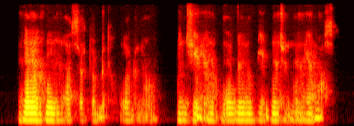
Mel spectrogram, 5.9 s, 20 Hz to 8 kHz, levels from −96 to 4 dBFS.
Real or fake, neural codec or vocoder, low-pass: fake; autoencoder, 22.05 kHz, a latent of 192 numbers a frame, VITS, trained on one speaker; 7.2 kHz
